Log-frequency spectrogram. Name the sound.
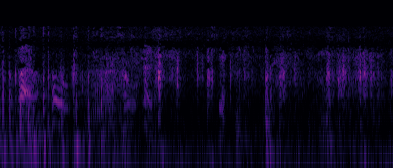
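horse hooves clip-clopping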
